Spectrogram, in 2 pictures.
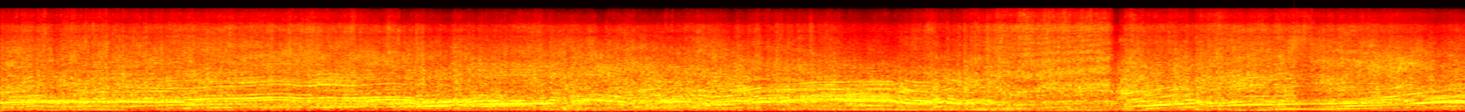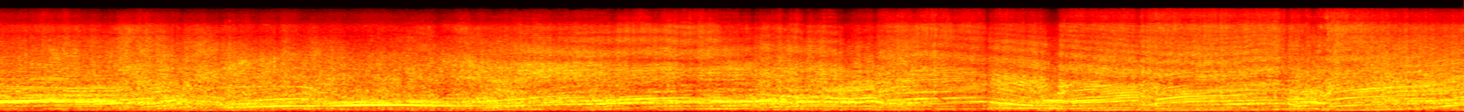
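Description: Car engines rev loudly and roar nearby, rising and falling.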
